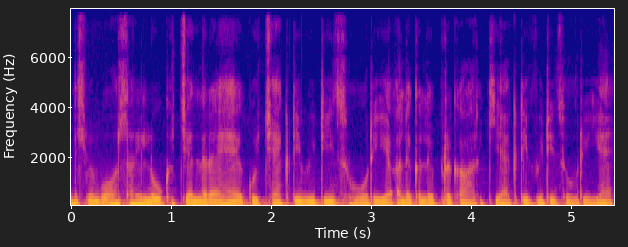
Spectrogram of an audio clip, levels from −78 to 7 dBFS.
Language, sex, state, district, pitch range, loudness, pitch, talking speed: Hindi, male, Delhi, New Delhi, 120-130 Hz, -13 LUFS, 125 Hz, 210 wpm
